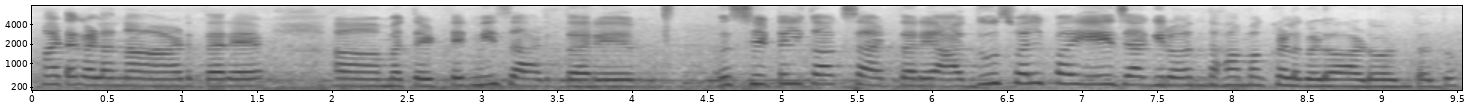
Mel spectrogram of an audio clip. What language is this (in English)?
Kannada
